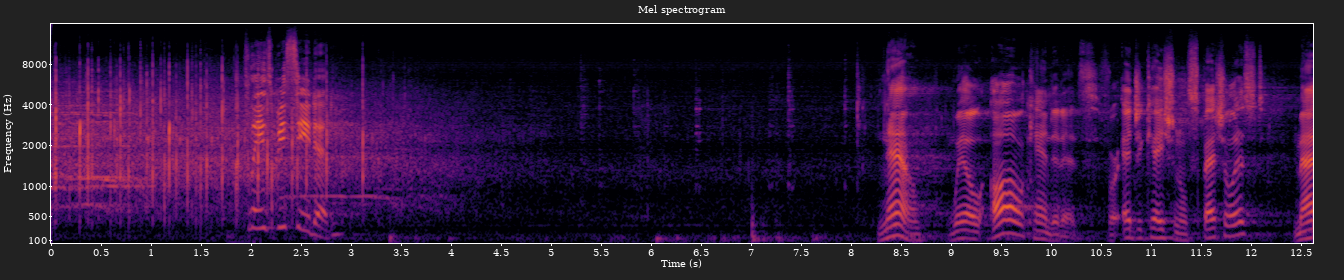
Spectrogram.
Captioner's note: cheers and applause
